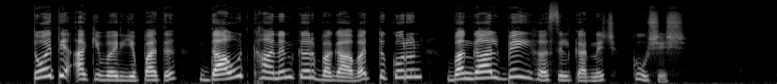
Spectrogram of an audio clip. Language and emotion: Kashmiri, neutral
